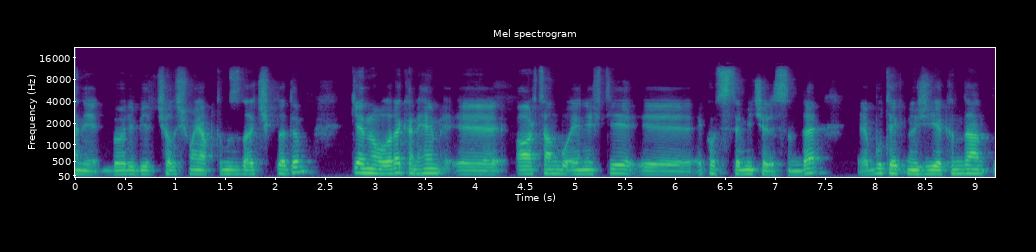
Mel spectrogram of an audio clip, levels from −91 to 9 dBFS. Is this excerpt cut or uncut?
uncut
